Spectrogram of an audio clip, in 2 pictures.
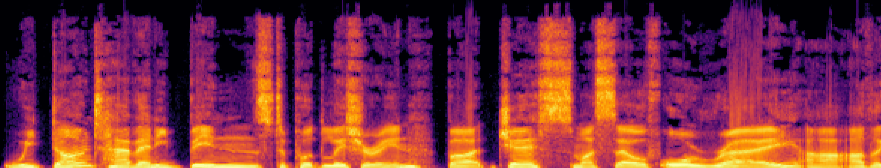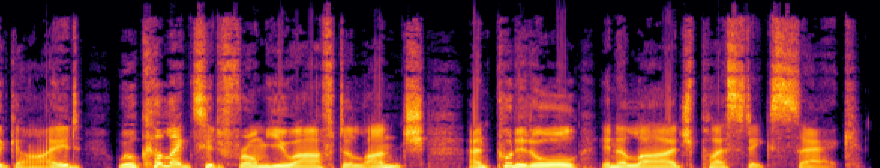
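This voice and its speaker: A cheerful male tour guide with a fairly high voice. He takes his time and addresses his passengers clearly and in a friendly way, as in a scripted listening exercise. The sound is dry and close. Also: lively intonation, a little slow, hardly any pauses, fairly bright tone, no room sound. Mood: cheerful, welcoming. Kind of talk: scripted exam listening talk.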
